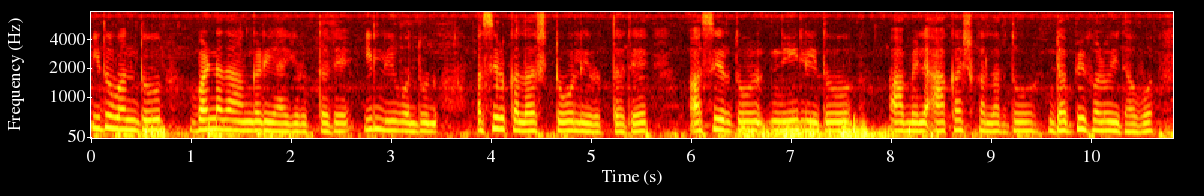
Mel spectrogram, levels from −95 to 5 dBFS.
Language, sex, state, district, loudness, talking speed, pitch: Kannada, female, Karnataka, Koppal, -20 LUFS, 105 wpm, 195 Hz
